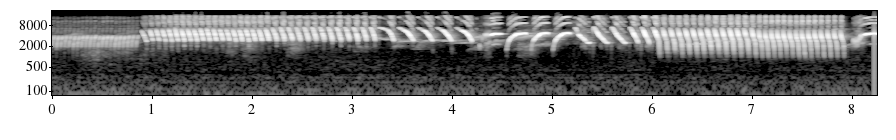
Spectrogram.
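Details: Canary song played as a lure to prompt other canaries to sing: a steady high buzzy trill, then fast rolling chains of down-slurred whistled notes and rapid repeated phrases, switching tempo every second or two, with no other sounds.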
